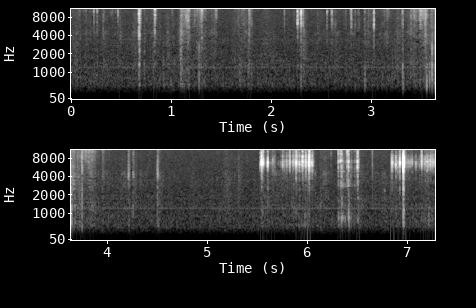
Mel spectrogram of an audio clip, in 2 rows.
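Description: Faint clicks and scrapes of small tablet parts being handled, then a precision screwdriver driving a tiny screw into the Surface Pro 4's internal metal frame. The clicks come faster and sharper over the last two seconds.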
